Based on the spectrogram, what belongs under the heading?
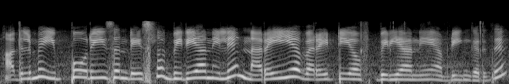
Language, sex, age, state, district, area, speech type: Tamil, female, 30-45, Tamil Nadu, Viluppuram, rural, spontaneous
